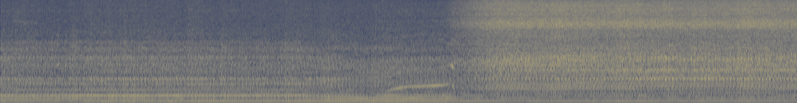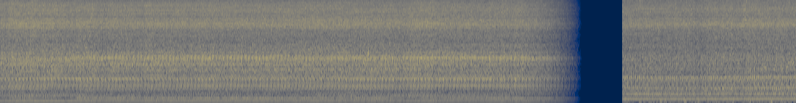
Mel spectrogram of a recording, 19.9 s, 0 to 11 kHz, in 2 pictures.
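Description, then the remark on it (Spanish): A small airplane's engine drones loudly with strong steady low hums, then swells into a fuller, rougher roar as power comes up for takeoff in the rain, rotating at about 65 to 70 knots, briefly cutting out near the end. No one speaks. “Y mis amigos, en este momento estamos despegando así.”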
